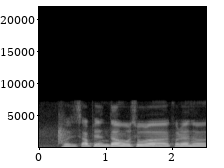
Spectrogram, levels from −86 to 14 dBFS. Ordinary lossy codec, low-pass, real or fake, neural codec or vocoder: none; 7.2 kHz; real; none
